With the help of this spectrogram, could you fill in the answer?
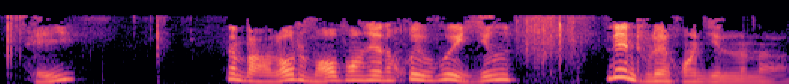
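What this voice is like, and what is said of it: Usual voice. Nothing is said of it.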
